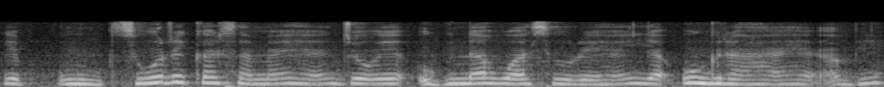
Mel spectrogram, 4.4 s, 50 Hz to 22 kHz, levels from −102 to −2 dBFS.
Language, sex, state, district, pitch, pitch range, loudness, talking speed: Hindi, female, Uttar Pradesh, Jyotiba Phule Nagar, 215 Hz, 205-230 Hz, -30 LUFS, 230 wpm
